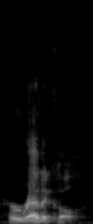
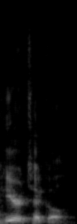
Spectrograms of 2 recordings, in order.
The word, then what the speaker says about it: Heretical: It should be pronounced heretical, the 5-horse. It's not here tickle. It's like you say that to your kid or something.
